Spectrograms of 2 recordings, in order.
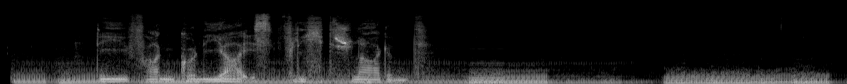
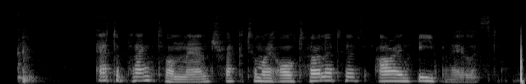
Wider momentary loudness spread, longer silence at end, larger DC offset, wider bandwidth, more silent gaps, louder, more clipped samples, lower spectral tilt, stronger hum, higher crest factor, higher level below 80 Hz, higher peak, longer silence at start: first, 16 LU vs 12 LU; about the same, 0.1 s vs 0 s; neither; second, 11.5 kHz vs 13 kHz; neither; first, -28 LUFS vs -31 LUFS; neither; second, -5.5 dB/octave vs -8 dB/octave; first, 60 Hz at -35 dBFS vs none; second, 18 dB vs 28 dB; first, -36 dBFS vs -62 dBFS; second, -10 dBFS vs -4 dBFS; about the same, 0.1 s vs 0.15 s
